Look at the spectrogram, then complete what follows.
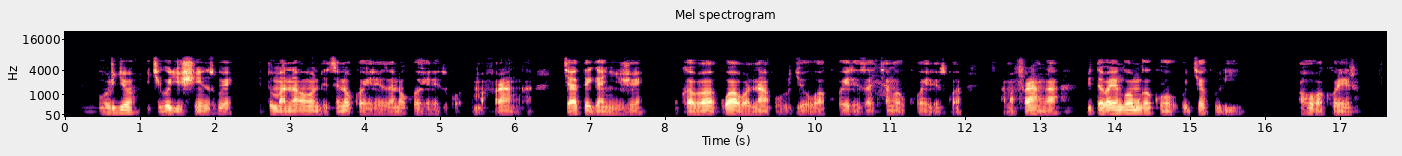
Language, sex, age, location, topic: Kinyarwanda, male, 18-24, Kigali, finance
